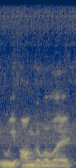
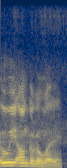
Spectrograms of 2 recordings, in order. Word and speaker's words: Uiagalelei: I will pull for DJ Uiagalelei in the Clemson. Man, you say that flawlessly, by the way. All right. Christian? I don't know. DJ Uiagalelei.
